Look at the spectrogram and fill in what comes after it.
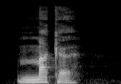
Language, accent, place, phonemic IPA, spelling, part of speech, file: German, Germany, Berlin, /ˈmakə/, Macke, noun, De-Macke.ogg
- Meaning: 1. quirk (odd behaviour of someone) 2. defect, flaw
